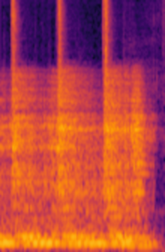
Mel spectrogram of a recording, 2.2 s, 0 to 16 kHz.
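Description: Electric guitar played through a Hotone Ampero Stomp 2 multi-effects unit on a heavily distorted patch, a thick, loud, saturated chug with several sharp picked attacks, ringing out alone before fading at the end.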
